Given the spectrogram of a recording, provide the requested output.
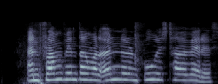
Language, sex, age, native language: Icelandic, male, 12, Icelandic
